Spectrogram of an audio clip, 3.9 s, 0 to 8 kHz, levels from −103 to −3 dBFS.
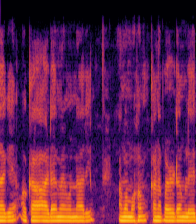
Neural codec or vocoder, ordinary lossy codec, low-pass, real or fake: vocoder, 44.1 kHz, 128 mel bands every 256 samples, BigVGAN v2; none; 7.2 kHz; fake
